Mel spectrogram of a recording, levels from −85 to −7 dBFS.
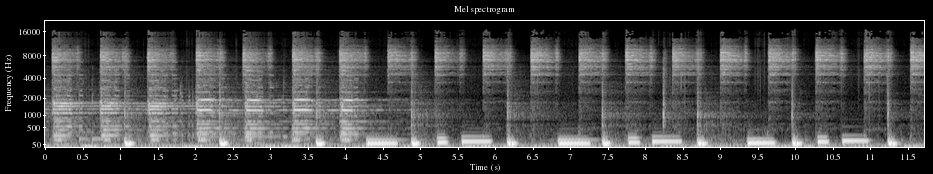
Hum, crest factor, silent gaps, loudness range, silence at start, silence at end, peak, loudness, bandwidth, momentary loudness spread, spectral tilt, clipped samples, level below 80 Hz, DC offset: none; 16 dB; none; 1 LU; 0 s; 0 s; -4 dBFS; -20 LUFS; 17 kHz; 4 LU; -3 dB/octave; under 0.1%; -24 dBFS; under 0.1%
